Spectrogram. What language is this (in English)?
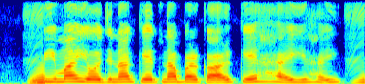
Magahi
